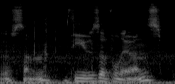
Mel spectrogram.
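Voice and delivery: ordinary talk, nothing marked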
